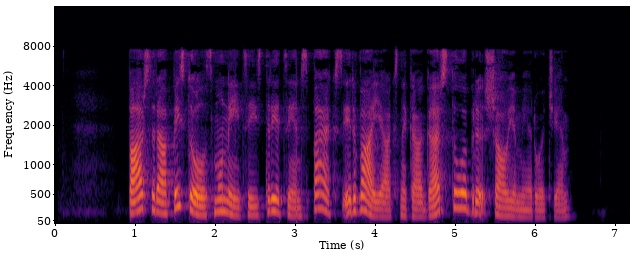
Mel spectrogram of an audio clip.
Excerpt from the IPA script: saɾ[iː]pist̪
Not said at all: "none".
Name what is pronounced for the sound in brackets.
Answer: aː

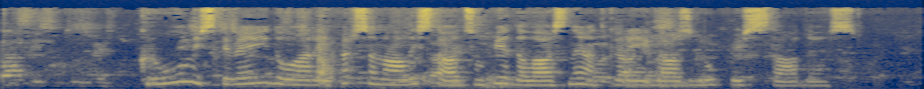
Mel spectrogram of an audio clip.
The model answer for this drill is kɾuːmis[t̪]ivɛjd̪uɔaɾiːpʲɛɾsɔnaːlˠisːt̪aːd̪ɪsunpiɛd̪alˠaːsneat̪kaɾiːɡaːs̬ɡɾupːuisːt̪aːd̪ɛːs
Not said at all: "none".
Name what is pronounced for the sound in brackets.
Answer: t̪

